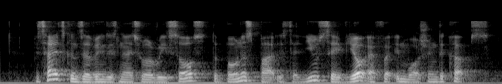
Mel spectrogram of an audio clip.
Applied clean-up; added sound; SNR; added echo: none; none; none; none.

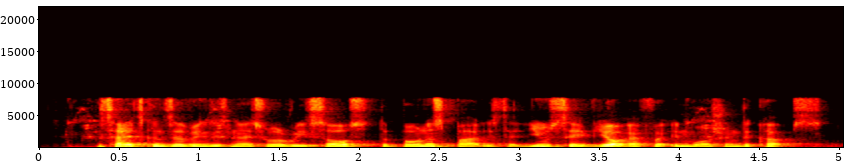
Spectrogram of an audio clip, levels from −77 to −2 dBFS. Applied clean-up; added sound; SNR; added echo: neural separator model SepFormer DNS4.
